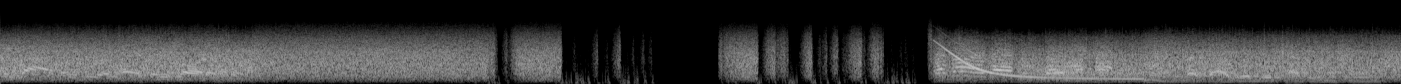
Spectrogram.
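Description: CB radio receiver on channel 28 picking up skip, giving a steady rush of static. About five seconds in, the signal breaks up and the squelch keeps cutting it off, with stretches of silence. Near the end the static comes back with a whistle sliding down from high to low pitch and then holding steady.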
